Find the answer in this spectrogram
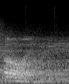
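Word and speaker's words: Koan: But my youngest is Cohen, and he's 10 years old.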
